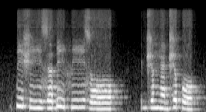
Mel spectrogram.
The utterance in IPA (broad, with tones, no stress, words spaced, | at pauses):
k͡pi˧ʃiː˨ zə˧ɗi˦˨fiː˦zoː˧ | d͡ʒə˧ŋɛ̃˨d͡ʒə˦po˨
